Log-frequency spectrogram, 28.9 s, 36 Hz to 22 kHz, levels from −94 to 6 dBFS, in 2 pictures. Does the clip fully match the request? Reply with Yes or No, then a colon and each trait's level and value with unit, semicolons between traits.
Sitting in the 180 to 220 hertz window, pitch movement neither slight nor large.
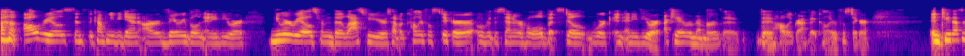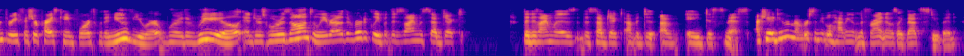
Yes: high, 190 Hz; average, 4.6 semitones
